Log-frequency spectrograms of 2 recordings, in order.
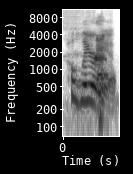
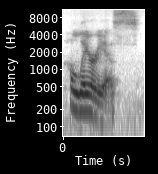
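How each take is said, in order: First: Hilarious said again louder, stressed and falling; an emphatic, louder hilarious; emphatic repeat. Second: Said in the usual way. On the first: Real, not acted. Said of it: "It was hilarious".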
